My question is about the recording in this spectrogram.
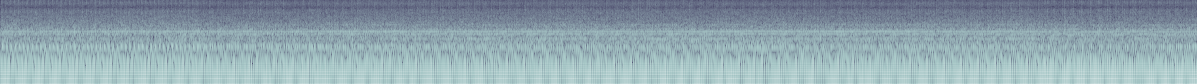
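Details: Small gasoline generator running at constant speed, fuel supply about to be cut so it burns off the carburetor bowl gas and stalls for long-term storage; steady, even drone with no knocks or surging, running healthily.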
